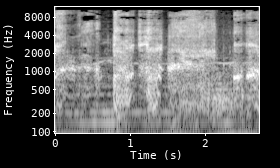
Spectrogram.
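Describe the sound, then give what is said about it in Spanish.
An old woman coughs and chokes. A few harsh, rough bursts break through a constant low hum and a dense, noisy background. “Su tos se confundió con una serie de ahogos que le impedían lisa y llanamente respirar.”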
